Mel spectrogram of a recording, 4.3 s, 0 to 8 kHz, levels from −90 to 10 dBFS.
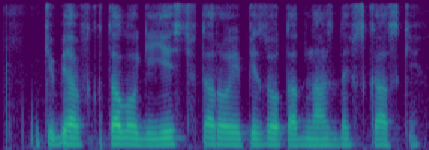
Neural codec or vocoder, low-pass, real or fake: codec, 16 kHz in and 24 kHz out, 1 kbps, XY-Tokenizer; 7.2 kHz; fake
